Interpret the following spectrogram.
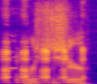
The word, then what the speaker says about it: Worcestershire: Worcestershire. It's sheer.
